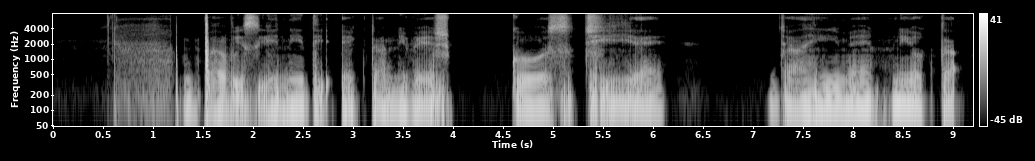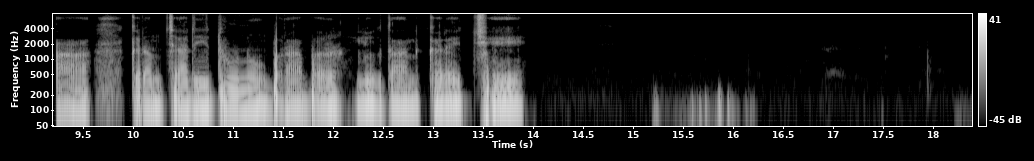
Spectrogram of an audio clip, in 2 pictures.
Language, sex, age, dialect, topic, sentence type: Maithili, male, 25-30, Eastern / Thethi, banking, statement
